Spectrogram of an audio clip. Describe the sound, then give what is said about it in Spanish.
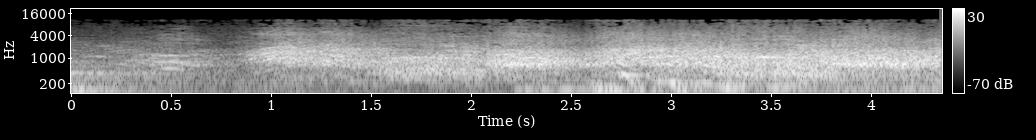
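A huge crowd of 42,517 fans, a record attendance for a tennis match, in Mexico roars and cheers in a sustained, loud wash of voices that swells after a brief dip and keeps rising, with shouts blending into a dense, continuous din. “Camina conmovido por el túnel y el cansancio y el apoyo incondicional lo dejan sin aliento.”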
